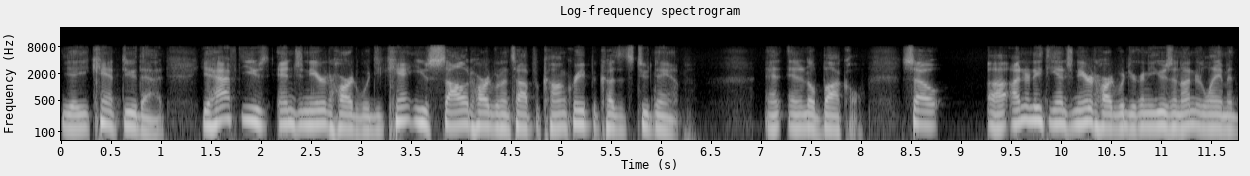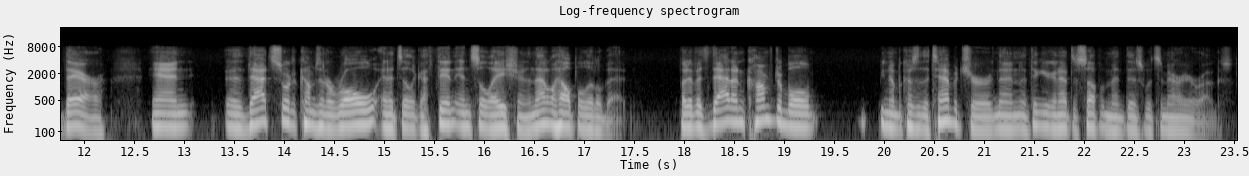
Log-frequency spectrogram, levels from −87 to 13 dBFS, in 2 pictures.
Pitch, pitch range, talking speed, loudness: 125 Hz, 115-145 Hz, 225 wpm, -20 LUFS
